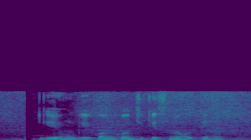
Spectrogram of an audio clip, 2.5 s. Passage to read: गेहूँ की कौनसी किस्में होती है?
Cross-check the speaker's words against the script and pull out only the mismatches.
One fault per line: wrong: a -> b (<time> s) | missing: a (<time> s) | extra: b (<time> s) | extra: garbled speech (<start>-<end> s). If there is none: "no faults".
extra: कौन (0.9 s)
